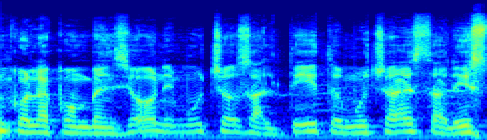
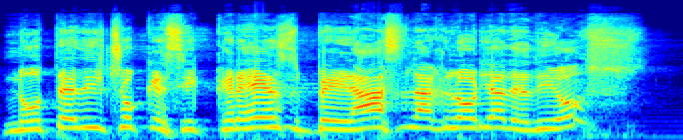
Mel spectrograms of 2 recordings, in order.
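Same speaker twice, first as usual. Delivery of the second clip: reproche indignado; 4 semitones higher, 13 dB louder, slower than usual. Acted. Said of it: "El Señor se indigna con Marta".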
